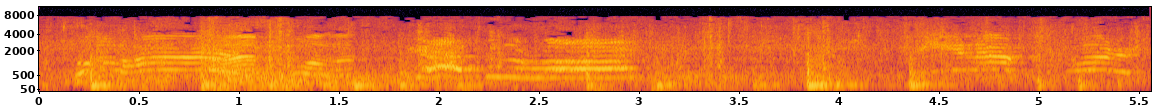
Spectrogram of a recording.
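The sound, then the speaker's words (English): A small boat crashes through rough, churning water, a steady roar of splashing and surging spray, with several people whooping and shouting excitedly over the din. “If we get smashed up, swim to the shore as hard as you can.”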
